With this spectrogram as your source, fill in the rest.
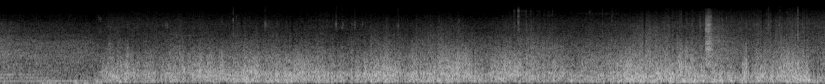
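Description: A second rally car engine roars closer and louder.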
